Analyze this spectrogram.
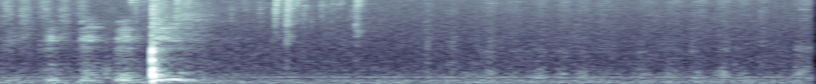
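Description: Pens scratching faintly on sketchbook paper during drawing, with one sharp tap just under a second in, over a faint steady room hum.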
